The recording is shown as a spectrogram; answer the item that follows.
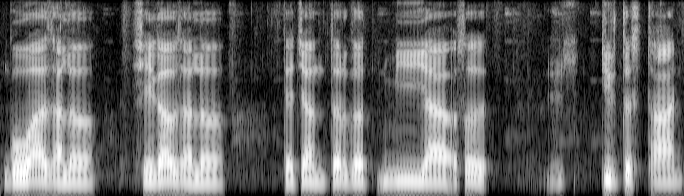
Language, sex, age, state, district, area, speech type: Marathi, male, 18-30, Maharashtra, Amravati, urban, spontaneous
